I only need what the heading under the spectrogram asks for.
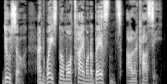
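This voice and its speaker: A man's voice: mid-range voice, animated, moderate pace, dry recording, clean studio sound, close to an everyday voice. Man doing a desperate young noble lord. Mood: commanding. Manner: urgent, impassioned. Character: young male noble, desperate, commanding, anguished.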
